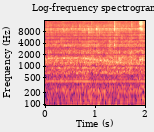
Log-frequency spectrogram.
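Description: Faint police siren in the distance, heard as a thin, steady tone under low background noise.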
